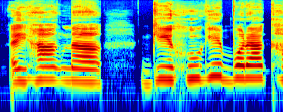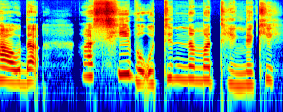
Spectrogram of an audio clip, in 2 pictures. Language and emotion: Manipuri, disgusted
